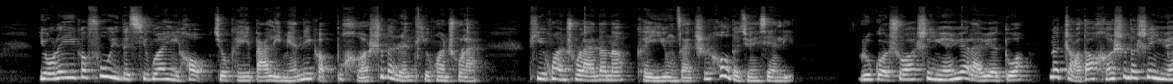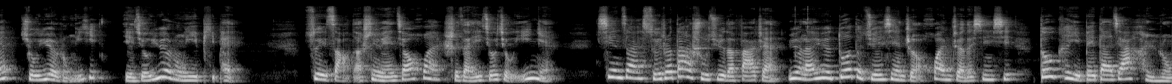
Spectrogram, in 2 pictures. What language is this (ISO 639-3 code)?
zho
